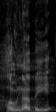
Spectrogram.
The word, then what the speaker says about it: Honobia: For years and years, this next week, the Kiamichi Men's Clinic will take place down at around Honubby, Oklahoma. Honubby, spelled Honobia, but pronounced Honubby.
